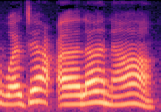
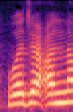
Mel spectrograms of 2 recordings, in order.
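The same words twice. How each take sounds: First: The l carries a short vowel before the n. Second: The l has no vowel before the n. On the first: You made us Muslims. The speaker calls it right. "वहाँ पर है वजअलना" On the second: We made ourselves Muslims. The speaker calls it wrong. "ये गलती करते हुए देखा है"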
